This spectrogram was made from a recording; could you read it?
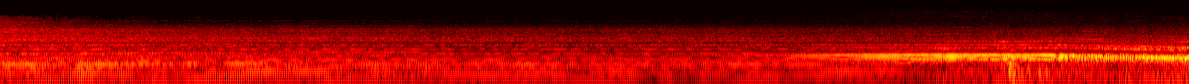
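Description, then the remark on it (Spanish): Air raid sirens in London, moments before war is announced, wail steadily and loudly for the whole stretch, a sustained droning howl that rises in pitch near the end, with no voices over it. “Momentos antes de anunciarse la guerra, las sirenas empezaron a sonar en Londres.”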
